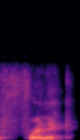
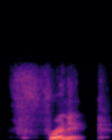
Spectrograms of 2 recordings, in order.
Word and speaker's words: phrenic: see it now the phrenic nerve phrenic spelled with a ph a ph renic the phrenic nerve this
